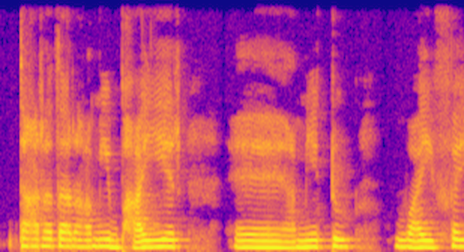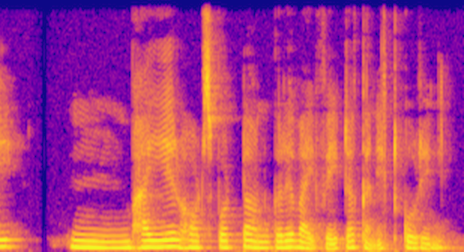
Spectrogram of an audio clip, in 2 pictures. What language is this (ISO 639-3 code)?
ben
